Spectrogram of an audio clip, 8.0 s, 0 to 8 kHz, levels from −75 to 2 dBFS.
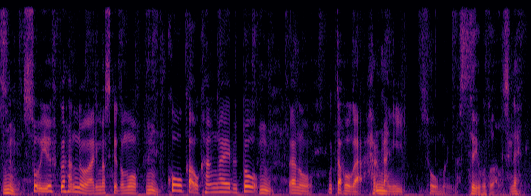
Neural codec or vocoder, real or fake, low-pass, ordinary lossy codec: codec, 16 kHz, 8 kbps, FunCodec, trained on LibriTTS, 25 frames a second; fake; none; none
